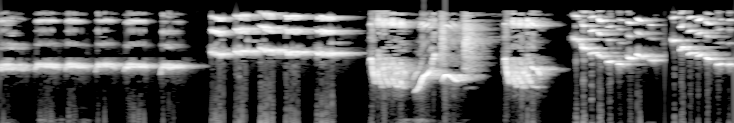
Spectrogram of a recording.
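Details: White-rumped shama singing actively, full of mimicked material for contests: a row of steady whistled trilled notes, then higher rapid trills, a sweeping falling phrase and bursts of dense chattering notes.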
